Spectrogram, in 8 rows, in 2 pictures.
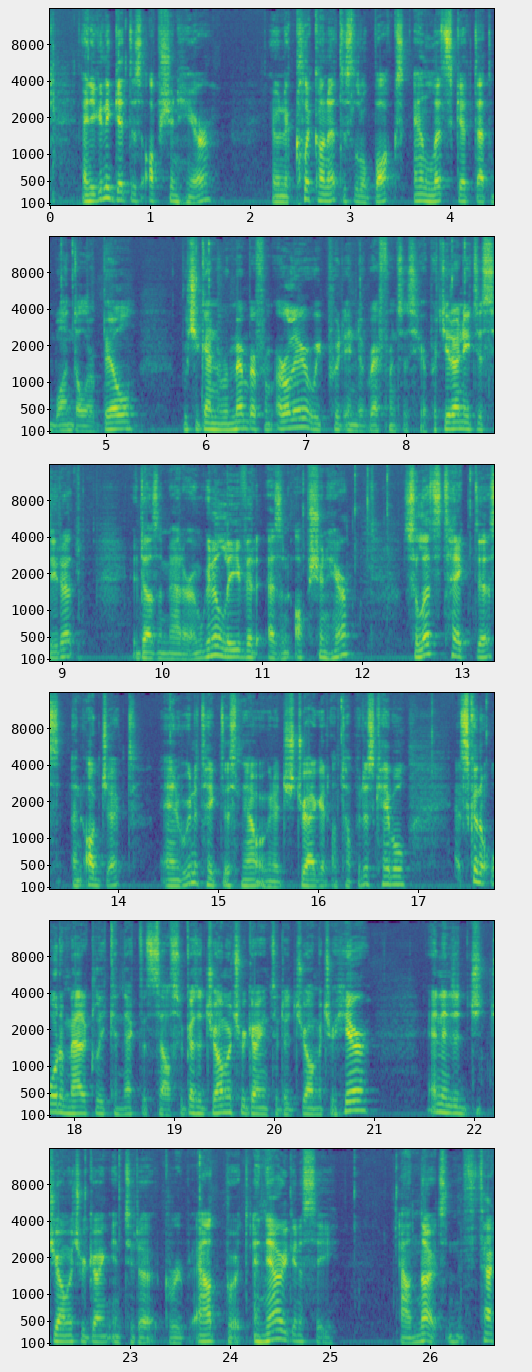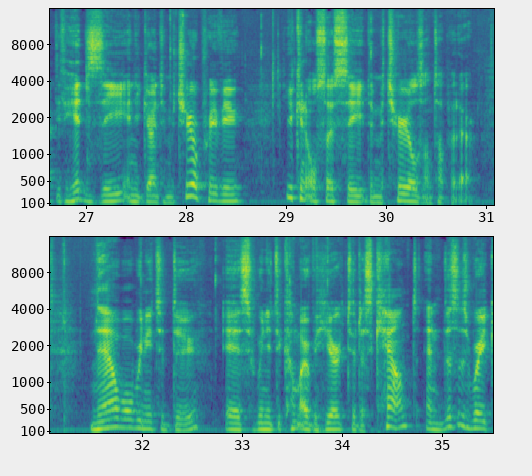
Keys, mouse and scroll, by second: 5.1 click, 15.0-17.5 drag, 24.4 scroll down 2, 24.6-25.3 middle drag, 25.3 scroll up 2, 25.5 scroll down 2, 25.7-26.2 middle drag, 26.2 scroll up 2, 28.1 z, 28.5 scroll down 1, 28.8-29.9 middle drag, 29.9-30.7 scroll up 2.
